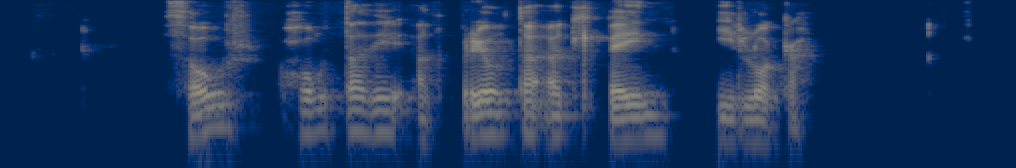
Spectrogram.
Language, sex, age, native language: Icelandic, male, 30-39, Icelandic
